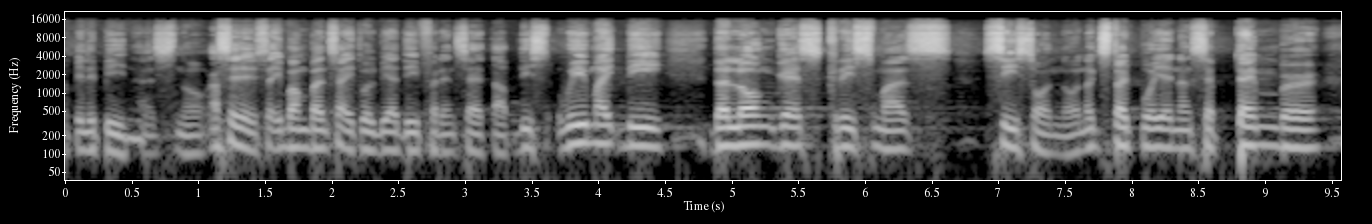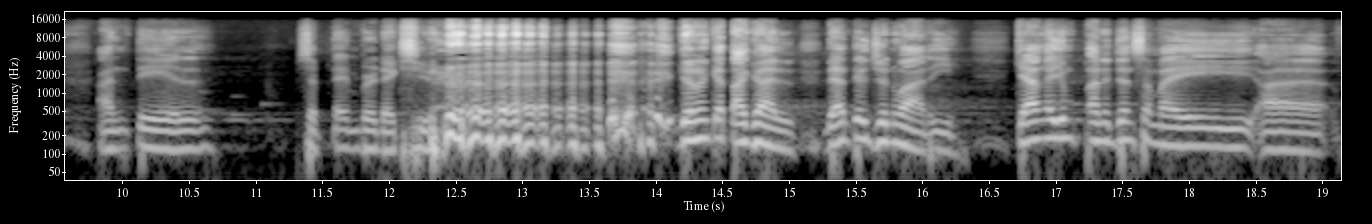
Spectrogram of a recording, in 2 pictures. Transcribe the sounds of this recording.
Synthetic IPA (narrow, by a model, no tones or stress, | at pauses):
sɐpɪlɪpiːnɐ̰sno̞kɐsɛsɐʔɪbaŋbɐnsaʔɪt̪wɪlbiɐd̪ɪfɛɾɛnt̪sɛt̪ɐp̚d̪iswimɐjt̪̚bid̪ɐloŋɡɛst̪̚kɾismɐsː | isonːonɐɡst̪aɹt̪̚pujanːɐŋsɛp̚t̪ɛmbɛɹ | ʔɐnt̪ɪl | sɛp̚t̪ɛmbɛɹnɛkst̪jiɹ | ɡɐnonkɐt̪ɐɡald̪ɛʔɐnt̪ɪld͡ʒɐnuaːɾi | kɐjaːŋɐjʊŋʔɐnod͡ʒɐnsɐmɐjʔɐ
